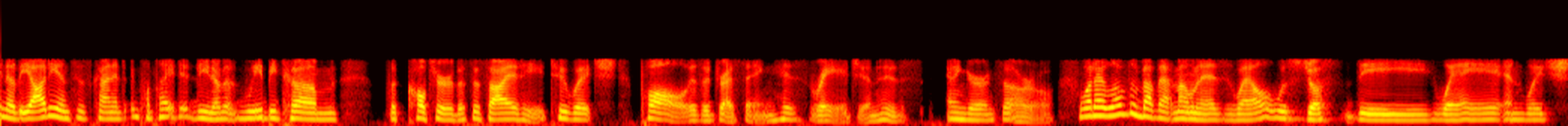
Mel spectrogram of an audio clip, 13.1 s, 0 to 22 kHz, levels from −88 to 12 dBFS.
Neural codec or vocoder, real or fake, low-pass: codec, 16 kHz in and 24 kHz out, 0.4 kbps, LongCat-Audio-Codec, fine tuned four codebook decoder; fake; 3.6 kHz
